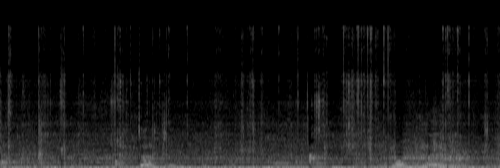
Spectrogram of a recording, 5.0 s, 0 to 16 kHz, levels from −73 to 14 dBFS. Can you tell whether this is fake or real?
fake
